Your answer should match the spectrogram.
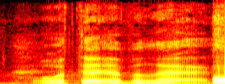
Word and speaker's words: Arthur Everlazt: Arthur Everlazt.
